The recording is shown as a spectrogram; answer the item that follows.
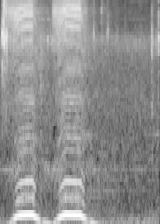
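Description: A person's voice making two loud, identical drawn-out calls in quick succession, each rising in pitch, holding and then sliding down, over steady low background noise.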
